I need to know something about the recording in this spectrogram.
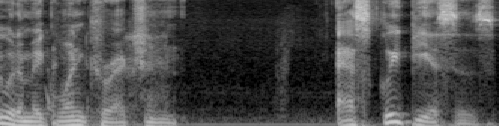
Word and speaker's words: Asclepius: to make one correction asclepius's staff i believe is the correct pronunciation even i ended up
